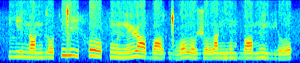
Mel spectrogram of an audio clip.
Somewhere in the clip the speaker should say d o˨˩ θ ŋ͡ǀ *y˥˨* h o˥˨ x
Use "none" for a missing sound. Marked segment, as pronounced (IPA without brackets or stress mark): i˥˨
